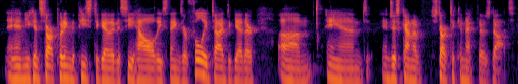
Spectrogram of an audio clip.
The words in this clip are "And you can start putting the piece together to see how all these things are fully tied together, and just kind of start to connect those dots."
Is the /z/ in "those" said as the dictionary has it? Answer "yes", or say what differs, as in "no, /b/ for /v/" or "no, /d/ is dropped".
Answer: yes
